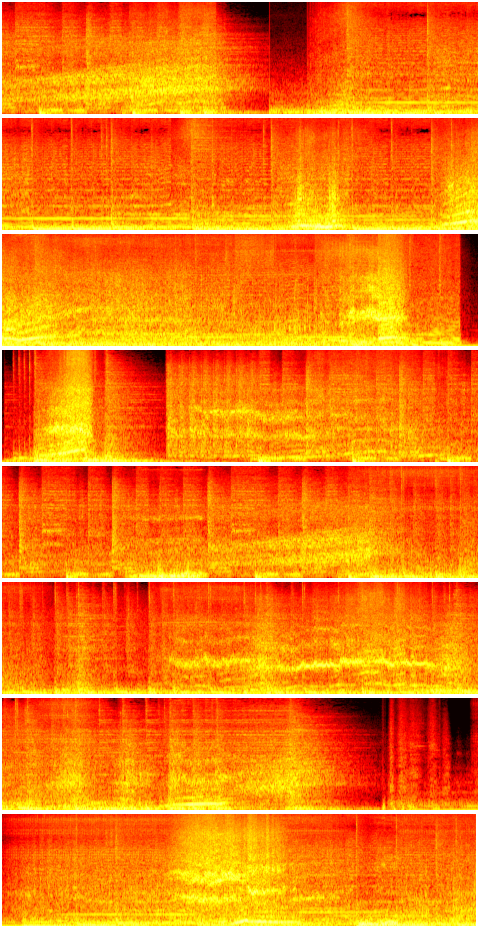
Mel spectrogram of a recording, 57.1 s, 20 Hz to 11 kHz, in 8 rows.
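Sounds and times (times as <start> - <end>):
music: 0.0 - 57.0
engine revving: 5.2 - 21.2, 21.9 - 23.0, 38.0 - 47.3, 49.9 - 57.0
tyres screeching: 19.1 - 20.4, 38.0 - 42.5, 52.2 - 57.0.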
